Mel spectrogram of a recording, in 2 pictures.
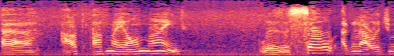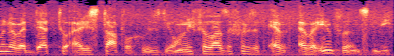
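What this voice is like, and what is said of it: Russian accent. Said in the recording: “You have an accent which is... Russian.”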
